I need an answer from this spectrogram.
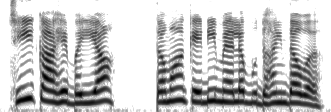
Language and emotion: Sindhi, neutral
